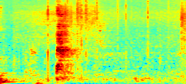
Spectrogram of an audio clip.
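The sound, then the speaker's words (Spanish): A dog gives one brief, faint yelp-like bark, followed by soft whimpering sounds against a quiet background with no one talking. “pinche perro.”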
